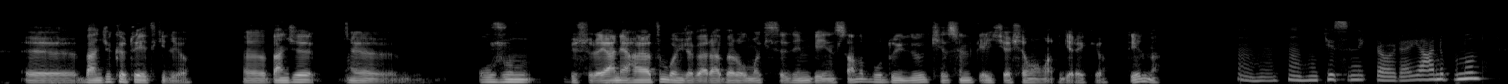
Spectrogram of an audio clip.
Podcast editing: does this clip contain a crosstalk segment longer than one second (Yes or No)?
No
